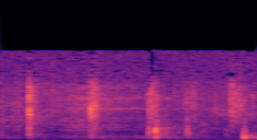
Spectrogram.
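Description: Footsteps climb a staircase, landing as several moderate thuds at an uneven walking pace, with no talking.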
